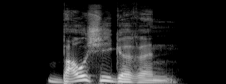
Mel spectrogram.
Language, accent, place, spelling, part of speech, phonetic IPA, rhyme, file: German, Germany, Berlin, bauschigeren, adjective, [ˈbaʊ̯ʃɪɡəʁən], -aʊ̯ʃɪɡəʁən, De-bauschigeren.ogg
- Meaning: inflection of bauschig: 1. strong genitive masculine/neuter singular comparative degree 2. weak/mixed genitive/dative all-gender singular comparative degree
